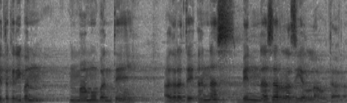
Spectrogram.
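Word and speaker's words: أنس: انس۔ یہ لفظ انس نہیں ہوتا، انس نہیں، عربی زبان میں اس کی تلفظ یوں ہے، نون پہ زبر، انس۔ سیدنا حضرت انس رضی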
